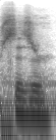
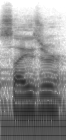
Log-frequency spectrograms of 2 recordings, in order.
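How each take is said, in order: First: The name is said like the word 'scissor'. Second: The name is said to sound like 'Scyther'. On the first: The name echoes the word scissors. "Scissor makes sense" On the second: The name echoes the creature it evolves from. "I'm going with the Scyther motif"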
